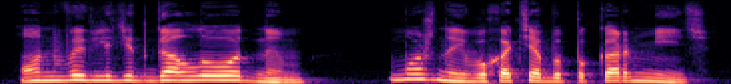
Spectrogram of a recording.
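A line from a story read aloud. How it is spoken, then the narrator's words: Pleading. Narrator (Russian): спросила Джул молящим тоном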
